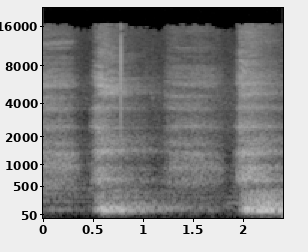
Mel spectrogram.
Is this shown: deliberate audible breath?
yes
